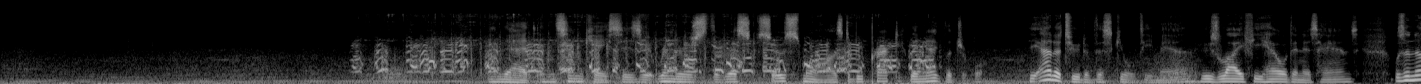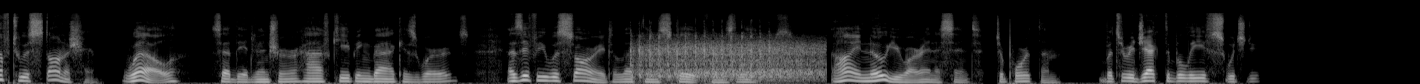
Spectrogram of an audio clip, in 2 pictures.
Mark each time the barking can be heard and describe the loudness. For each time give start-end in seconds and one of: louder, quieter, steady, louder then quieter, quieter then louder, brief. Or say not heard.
3.5-9.4 steady.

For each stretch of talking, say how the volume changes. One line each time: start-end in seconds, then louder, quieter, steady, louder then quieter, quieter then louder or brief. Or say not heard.
4.8-26.8 steady.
